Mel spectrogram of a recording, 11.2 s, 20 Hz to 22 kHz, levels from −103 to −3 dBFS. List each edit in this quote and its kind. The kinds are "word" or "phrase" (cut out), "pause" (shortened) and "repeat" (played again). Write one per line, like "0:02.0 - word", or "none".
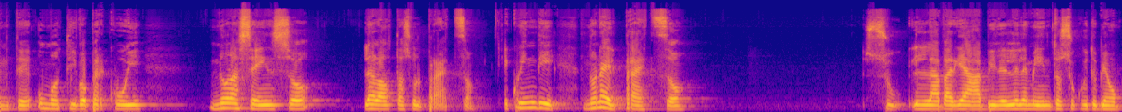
0:04.9 - pause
